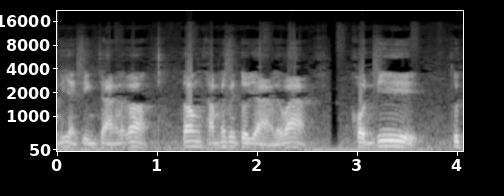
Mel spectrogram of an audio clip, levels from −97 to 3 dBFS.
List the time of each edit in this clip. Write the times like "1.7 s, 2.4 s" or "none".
none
